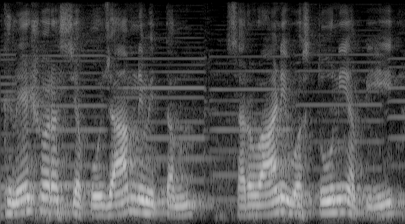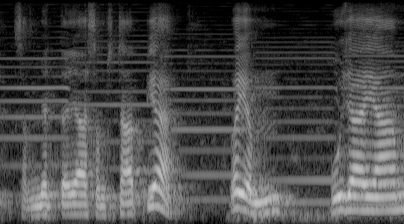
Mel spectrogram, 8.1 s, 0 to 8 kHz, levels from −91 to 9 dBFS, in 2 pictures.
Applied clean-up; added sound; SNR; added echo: none; Bowed string instrument; 20 dB; none.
